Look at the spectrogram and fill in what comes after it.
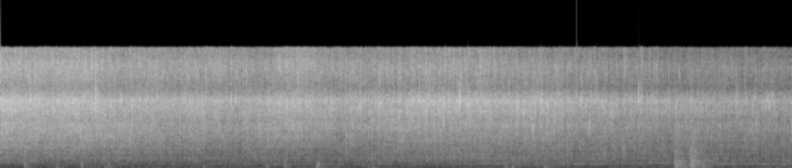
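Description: Minced meat and tomatoes sizzling steadily in oil in a non-stick frying pan, with a spatula stirring and scraping through it, a few small ticks and a sharper knock about ten seconds in.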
